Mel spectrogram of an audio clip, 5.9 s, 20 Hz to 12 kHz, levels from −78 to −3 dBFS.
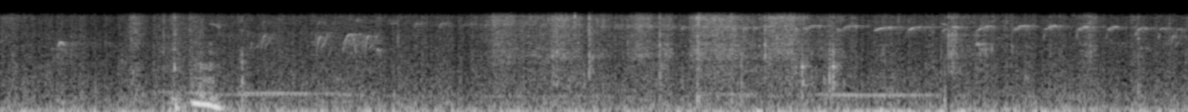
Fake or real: real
